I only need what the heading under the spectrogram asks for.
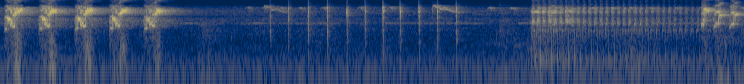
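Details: Lovebird singing, used to provoke other lovebirds into song: five loud, sharp, high chirps, a softer run of quick ticking notes, then a buzzy harsh stretch ending in more chirps.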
